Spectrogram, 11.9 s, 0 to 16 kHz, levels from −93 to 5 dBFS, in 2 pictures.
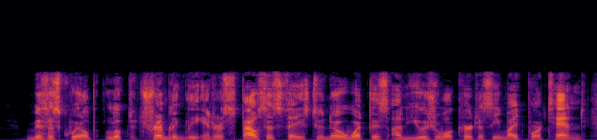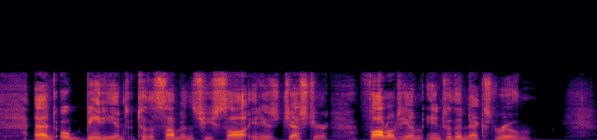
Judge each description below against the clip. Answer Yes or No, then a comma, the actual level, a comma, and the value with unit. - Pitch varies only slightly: No, average, 4.8 semitones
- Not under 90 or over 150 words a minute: No, average, 160 wpm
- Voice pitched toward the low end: Yes, low, 125 Hz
